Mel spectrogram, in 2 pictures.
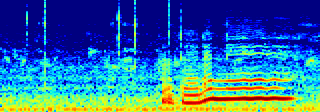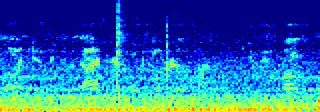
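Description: A woman hums a single steady held note for about a second, around two seconds in, with a few faint small clicks around it.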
